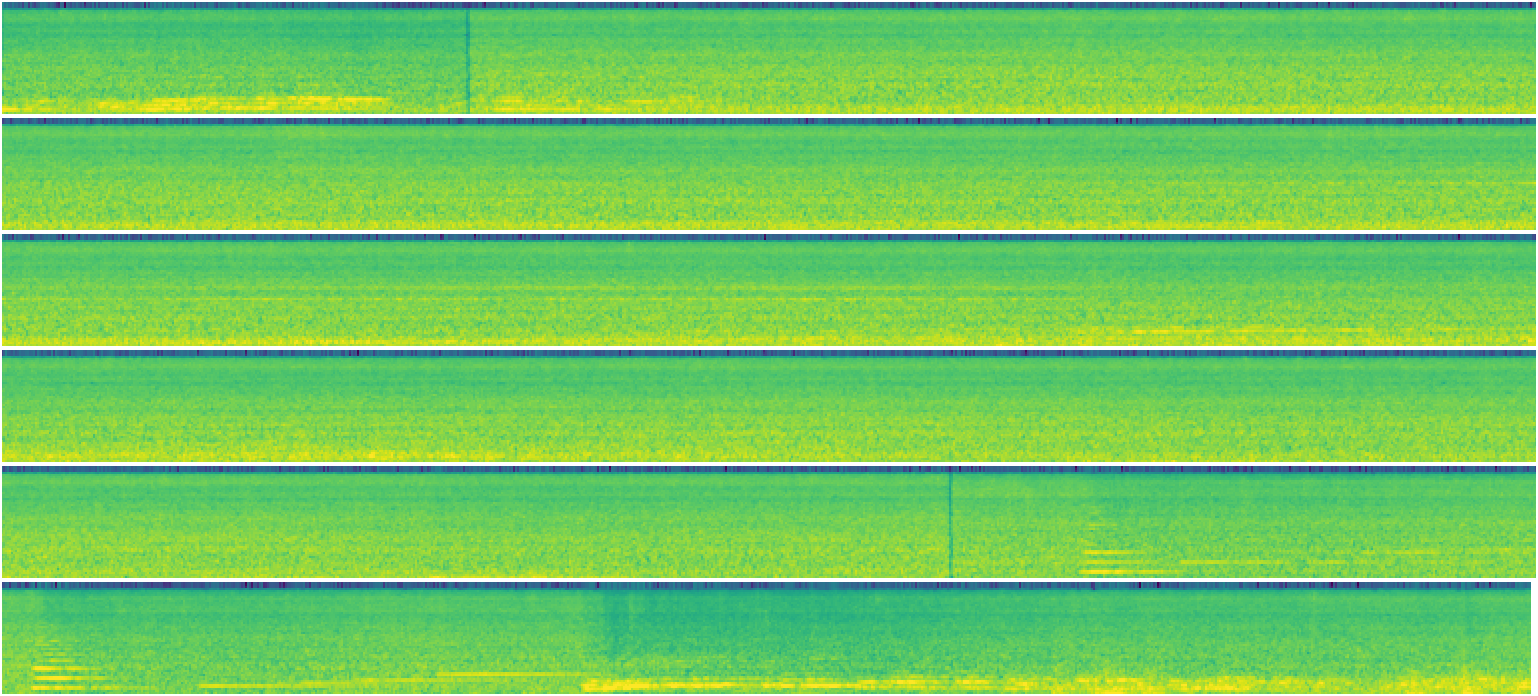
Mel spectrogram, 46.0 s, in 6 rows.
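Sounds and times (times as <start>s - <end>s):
heavy rain hissing: 0.0s - 45.9s
electric train running: 2.4s - 29.4s.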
